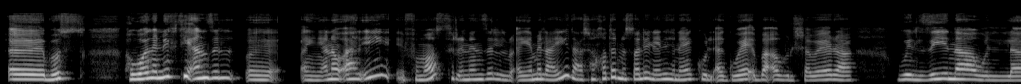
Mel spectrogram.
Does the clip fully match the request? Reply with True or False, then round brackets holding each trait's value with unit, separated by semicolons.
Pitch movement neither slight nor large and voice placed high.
True (3.3 semitones; 230 Hz)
